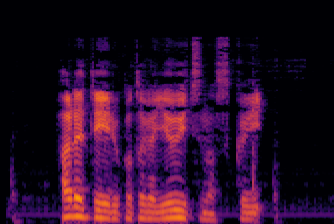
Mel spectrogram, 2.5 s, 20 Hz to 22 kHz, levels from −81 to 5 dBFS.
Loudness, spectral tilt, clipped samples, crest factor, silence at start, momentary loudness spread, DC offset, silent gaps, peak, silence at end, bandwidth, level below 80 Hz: -21 LUFS; -4.5 dB/octave; under 0.1%; 24 dB; 0.45 s; 13 LU; under 0.1%; none; 0 dBFS; 0.55 s; 11.5 kHz; -58 dBFS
